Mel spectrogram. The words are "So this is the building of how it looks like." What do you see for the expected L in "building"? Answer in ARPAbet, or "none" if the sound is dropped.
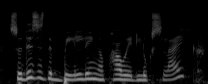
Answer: L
